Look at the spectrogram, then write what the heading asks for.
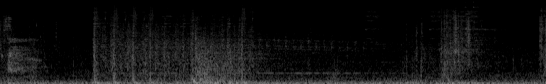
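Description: A video-game weapon fires in rapid bursts of clattering shots, its rate of fire building the longer it is held, with loud crackling volleys and mechanical clicks up close.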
